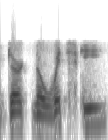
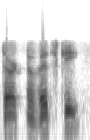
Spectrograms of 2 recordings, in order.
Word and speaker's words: Dirk Nowitzki: But, sometimes it gets caught up in the American way to pronounce it. And there's still some people that say Dirk Nowitzki as opposed to Dirk Nowitzki.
